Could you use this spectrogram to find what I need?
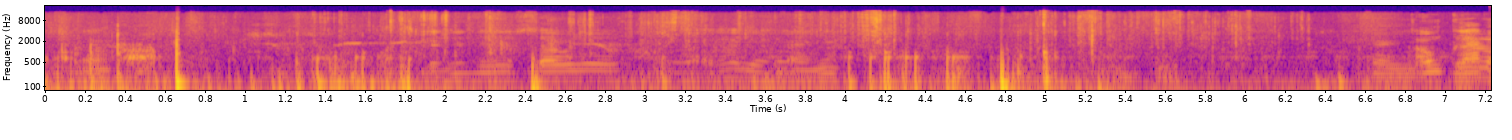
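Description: Dry leaves rustle and crackle as hands move through them.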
